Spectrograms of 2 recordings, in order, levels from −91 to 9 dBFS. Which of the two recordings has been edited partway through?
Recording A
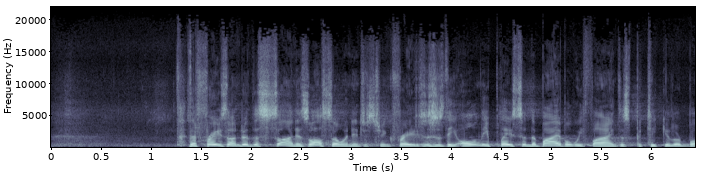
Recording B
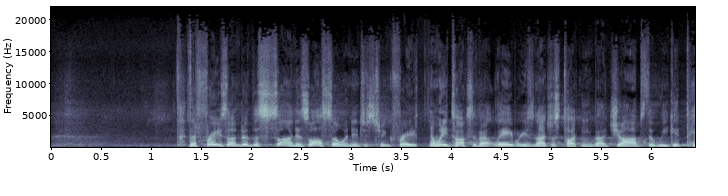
B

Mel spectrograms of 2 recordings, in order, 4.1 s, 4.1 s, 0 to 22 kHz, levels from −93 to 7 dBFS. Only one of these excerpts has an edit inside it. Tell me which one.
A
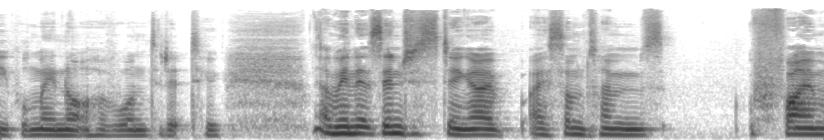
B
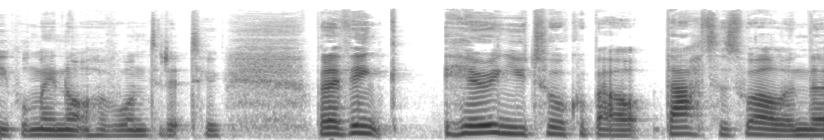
A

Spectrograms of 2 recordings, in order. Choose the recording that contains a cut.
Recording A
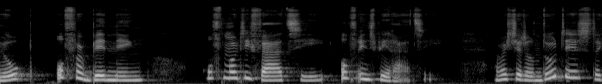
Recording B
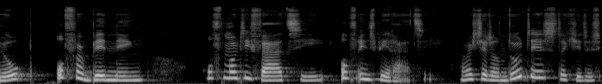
B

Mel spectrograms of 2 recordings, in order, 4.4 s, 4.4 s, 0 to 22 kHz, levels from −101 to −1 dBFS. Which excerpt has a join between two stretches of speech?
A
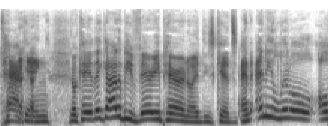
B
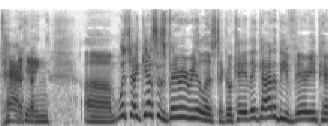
A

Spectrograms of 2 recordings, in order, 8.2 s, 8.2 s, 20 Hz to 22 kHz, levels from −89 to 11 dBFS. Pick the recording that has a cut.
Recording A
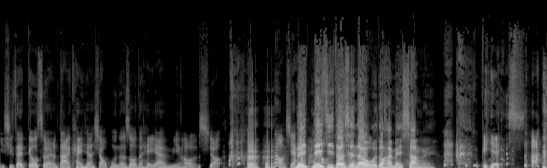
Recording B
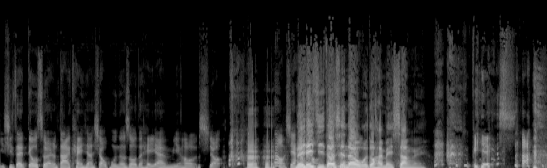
B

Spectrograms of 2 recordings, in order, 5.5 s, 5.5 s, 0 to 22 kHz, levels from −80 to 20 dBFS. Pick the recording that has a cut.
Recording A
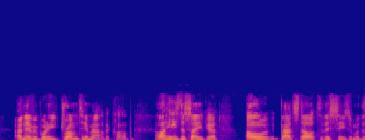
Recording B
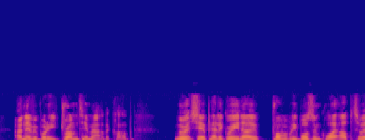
A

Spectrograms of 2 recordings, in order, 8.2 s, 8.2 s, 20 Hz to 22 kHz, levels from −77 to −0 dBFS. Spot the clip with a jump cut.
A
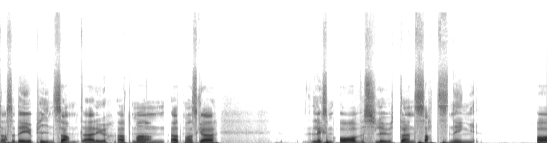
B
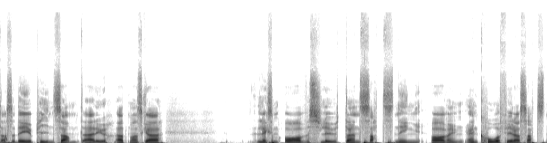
B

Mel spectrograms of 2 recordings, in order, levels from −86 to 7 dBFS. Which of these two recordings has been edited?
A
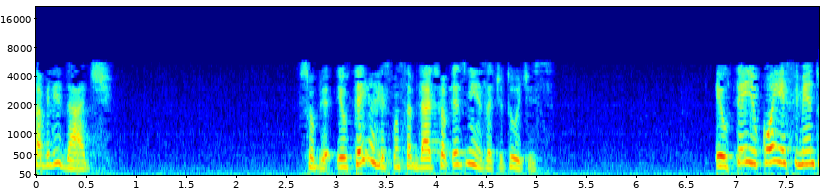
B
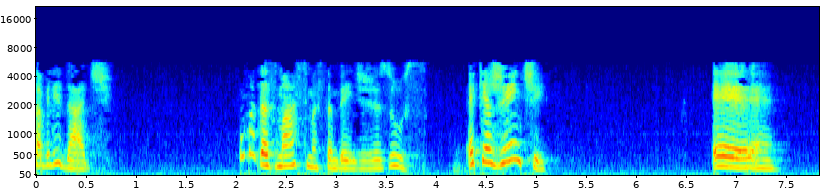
B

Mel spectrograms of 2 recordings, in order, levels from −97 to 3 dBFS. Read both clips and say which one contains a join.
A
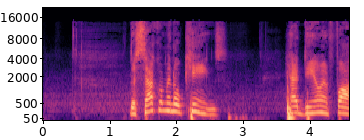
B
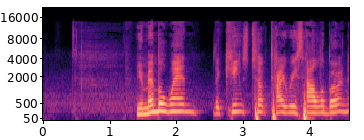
B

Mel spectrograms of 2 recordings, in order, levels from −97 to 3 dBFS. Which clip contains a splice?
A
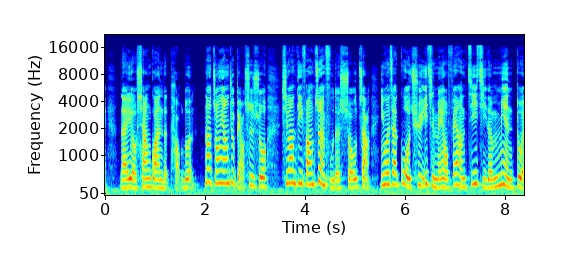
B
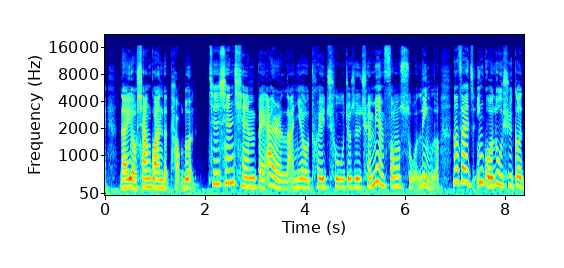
A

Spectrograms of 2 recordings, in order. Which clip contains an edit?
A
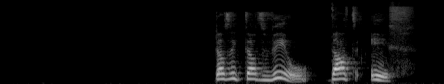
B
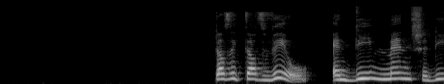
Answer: A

